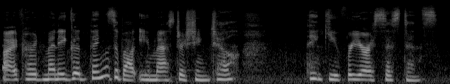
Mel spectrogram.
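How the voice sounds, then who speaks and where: A woman's voice: fairly high pitch, steady tone, moderate pace, slight background noise, natural voice. A woman voicing a poised, dutiful young woman official in a video game, speaking formally and with self-assurance. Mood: formal, composed. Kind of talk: English video game voice acting. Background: background music.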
